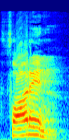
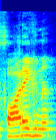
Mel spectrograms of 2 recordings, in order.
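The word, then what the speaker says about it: foreign: फॉरेन, बहुत से लोग फॉरेग्न ऐसे पढ़ते हैं, मतलब याद रखने के लिए कई लोग ऐसे फॉरेग्न ऐसे बोल देते हैं, लेकिन हमें बोलना नहीं है। लिखते समय हाँ आप गलत पढ़ के लिख सकते हो, लेकिन आदत ना पड़ जाए कहीं आपकी। फॉरेग्न ऐसे नहीं पढ़ने में, फॉरेन पढ़ना, यहाँ पर भी जी साइलेंट है।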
